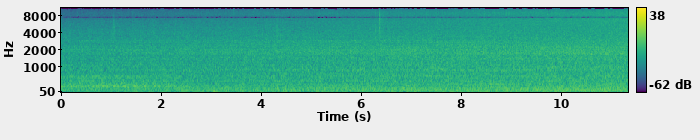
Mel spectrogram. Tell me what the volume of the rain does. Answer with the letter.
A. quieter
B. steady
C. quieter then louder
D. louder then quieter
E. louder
E.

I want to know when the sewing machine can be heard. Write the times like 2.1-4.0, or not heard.
0.0-2.6.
